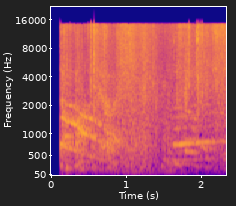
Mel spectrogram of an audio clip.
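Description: Wrapping paper and tissue paper rustling and crackling as a gift box is unwrapped. Over it, a high-pitched vocal call slides down in pitch in the first second, and a high voice is held near the end.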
